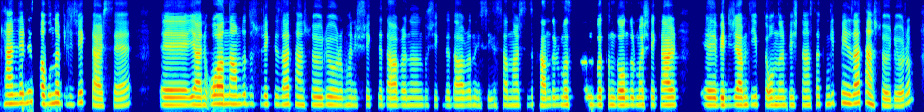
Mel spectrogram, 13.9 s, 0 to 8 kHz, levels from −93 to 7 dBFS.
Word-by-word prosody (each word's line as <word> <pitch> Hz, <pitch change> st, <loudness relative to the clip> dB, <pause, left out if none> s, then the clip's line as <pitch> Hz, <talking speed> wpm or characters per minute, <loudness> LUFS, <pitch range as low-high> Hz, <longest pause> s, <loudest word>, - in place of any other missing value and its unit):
kendilerini 240 Hz, +3 st, +3 dB
savunabileceklerse, 215 Hz, -6 st, 0 dB, 0.4 s
eee, 205 Hz, -, -2 dB, 0.4 s
yani, 205 Hz, -1 st, +4 dB
o 225 Hz, +4 st, +1 dB
anlamda 230 Hz, 0 st, +5 dB
da 230 Hz, -, -14 dB
sürekli 220 Hz, 0 st, -7 dB
zaten 220 Hz, 0 st, -1 dB
söylüyorum 205 Hz, -1 st, -2 dB
hani: 195 Hz, -1 st, -9 dB
"Şu -, -, -23 dB
şekilde 200 Hz, 0 st, -12 dB
davranın, 190 Hz, 0 st, -3 dB
bu -, -, -17 dB
şekilde 185 Hz, 0 st, -15 dB
davranın 185 Hz, +1 st, -4 dB
işte 185 Hz, -1 st, -15 dB
insanlar 195 Hz, +1 st, -7 dB
sizi 200 Hz, +1 st, -21 dB
kandırmasın 200 Hz, +1 st, -3 dB, 0.3 s
bakın 205 Hz, 0 st, -2 dB
dondurma 195 Hz, +1 st, +2 dB
şeker, 200 Hz, 0 st, +3 dB, 0.4 s
eee, 195 Hz, -1 st, +2 dB
vereceğim 200 Hz, +1 st, +4 dB
deyip 210 Hz, 0 st, -9 dB
de -, -, -2 dB
onların 195 Hz, +1 st, -1 dB
peşinden 200 Hz, -1 st, -6 dB
sakın 220 Hz, +2 st, -8 dB
gitmeyin." 245 Hz, +1 st, -2 dB
Zaten 250 Hz, +1 st, +4 dB
söylüyorum 180 Hz, -, -4 dB
200 Hz, 145 wpm, -22 LUFS, 195-220 Hz, 0.4 s, anlamda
